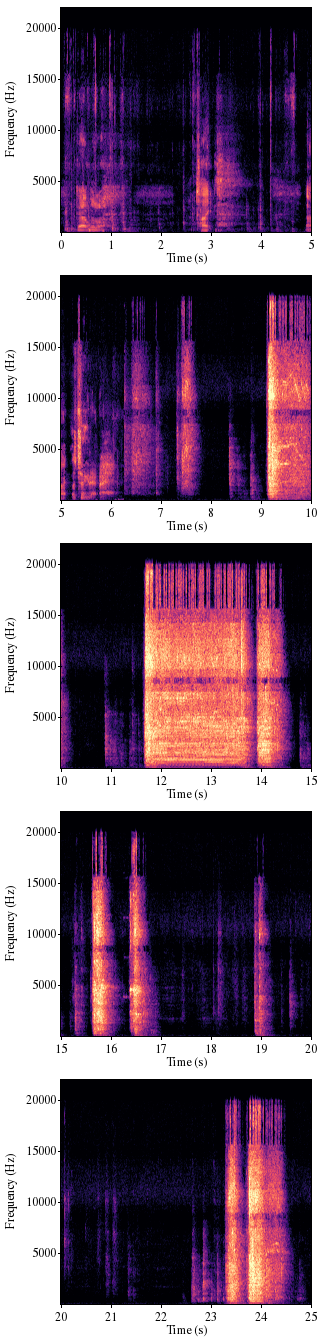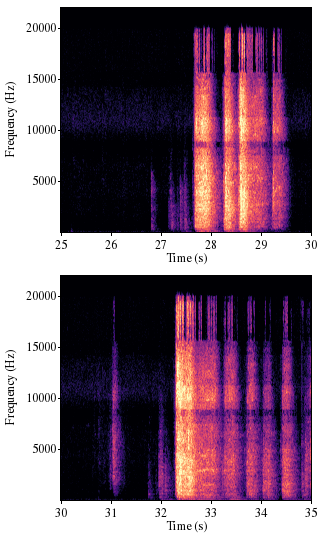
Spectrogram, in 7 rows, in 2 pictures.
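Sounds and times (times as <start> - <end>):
knocks and rattles of parts: 0.0 - 4.9, 8.2 - 9.5, 10.8 - 12.0, 22.4 - 25.0, 26.7 - 29.5.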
